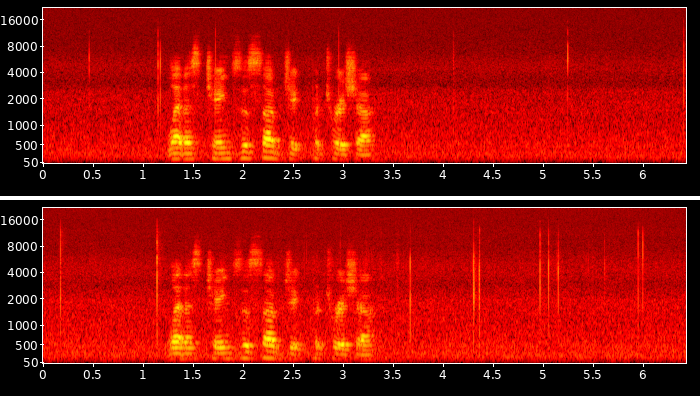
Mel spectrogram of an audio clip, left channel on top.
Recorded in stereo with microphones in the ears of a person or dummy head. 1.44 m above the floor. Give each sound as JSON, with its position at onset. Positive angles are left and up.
{"t": 1.2, "sound": "a woman speaking", "side_deg": 50, "distance_m": 1.8}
